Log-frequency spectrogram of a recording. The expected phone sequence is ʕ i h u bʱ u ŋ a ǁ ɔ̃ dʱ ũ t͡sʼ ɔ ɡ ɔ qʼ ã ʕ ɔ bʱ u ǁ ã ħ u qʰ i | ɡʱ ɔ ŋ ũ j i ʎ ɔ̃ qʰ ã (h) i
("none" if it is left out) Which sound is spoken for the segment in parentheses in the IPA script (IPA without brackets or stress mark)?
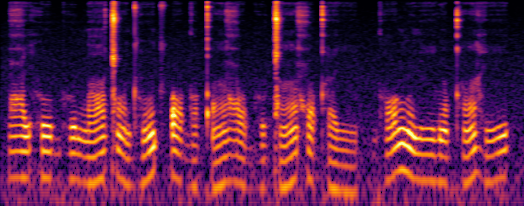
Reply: ɦ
